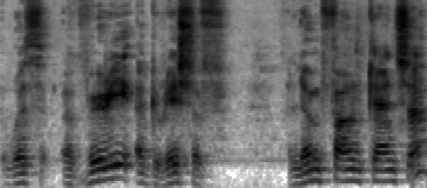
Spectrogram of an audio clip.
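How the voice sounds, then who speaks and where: Speech from a man comes very slowly. His pitch shows ordinary variation. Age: 70s. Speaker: cancer survivor. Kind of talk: testimony. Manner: halting.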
